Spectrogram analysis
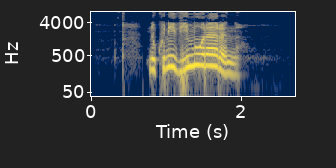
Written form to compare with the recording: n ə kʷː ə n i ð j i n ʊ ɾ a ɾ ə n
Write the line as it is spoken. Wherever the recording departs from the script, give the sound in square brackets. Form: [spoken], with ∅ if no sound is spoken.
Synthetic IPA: n ə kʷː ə n i ð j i [m] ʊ ɾ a ɾ ə n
